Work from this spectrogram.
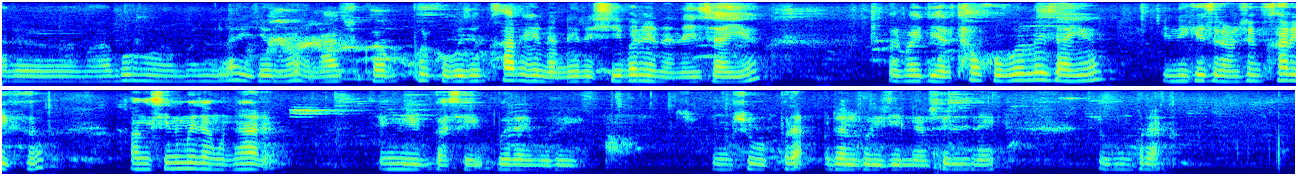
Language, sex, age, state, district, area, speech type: Bodo, female, 30-45, Assam, Udalguri, urban, spontaneous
